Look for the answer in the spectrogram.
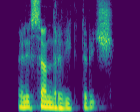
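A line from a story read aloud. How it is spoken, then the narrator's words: Lifeless voice. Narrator (Russian): безжизненным голосом произнес граф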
